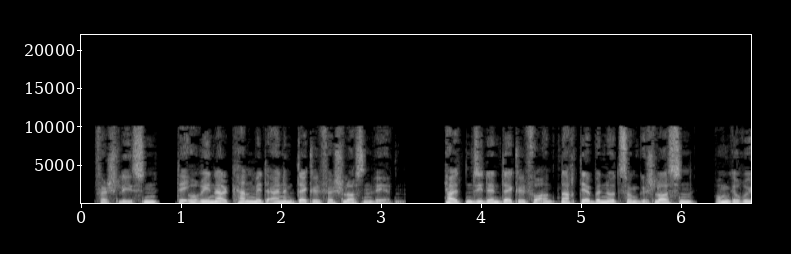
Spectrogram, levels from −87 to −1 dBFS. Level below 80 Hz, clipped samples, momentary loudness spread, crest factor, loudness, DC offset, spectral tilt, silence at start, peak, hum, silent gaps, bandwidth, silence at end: -46 dBFS; under 0.1%; 6 LU; 18 dB; -24 LUFS; under 0.1%; -6 dB/octave; 0.15 s; -6 dBFS; none; 3.26-3.62 s; 10 kHz; 0 s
